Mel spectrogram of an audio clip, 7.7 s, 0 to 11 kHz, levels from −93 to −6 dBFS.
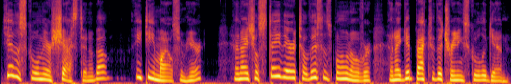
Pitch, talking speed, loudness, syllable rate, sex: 200 Hz, 225 wpm, -17 LUFS, 6.0 syllables/s, male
